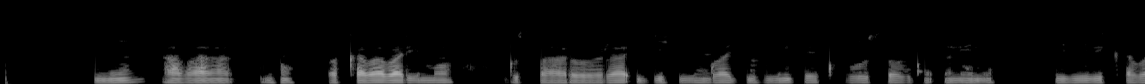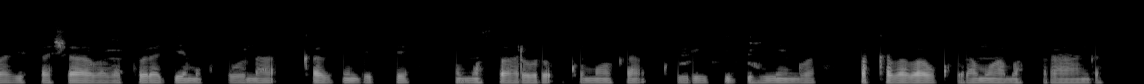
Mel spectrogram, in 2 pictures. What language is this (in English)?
Kinyarwanda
